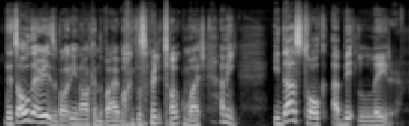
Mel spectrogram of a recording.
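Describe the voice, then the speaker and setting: A man reads Bible verses in a plain, steady way, then drifts into casual commentary with small chuckles. His pitch moves up and down a lot as he talks. The recording is dry and close, with no room sound. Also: normal speed, dry recording. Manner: hesitant restarts while explaining. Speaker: podcast host reading scripture.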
